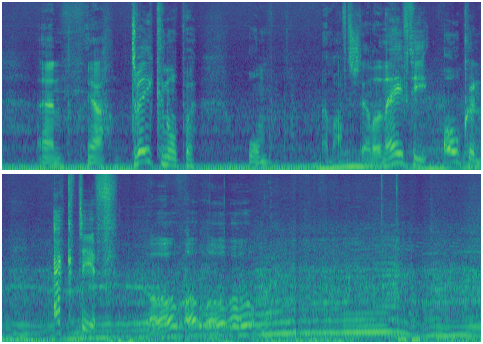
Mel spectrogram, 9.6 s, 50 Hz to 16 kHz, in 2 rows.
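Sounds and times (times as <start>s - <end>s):
speech: 0.4s - 7.7s
car engine roaring at high revs during hard acceleration: 2.3s - 9.5s.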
